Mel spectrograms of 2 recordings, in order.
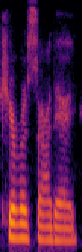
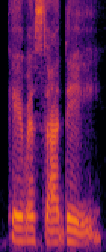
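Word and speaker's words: Kyreesade: It's pronounced Kira Sad. Kira Sad.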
